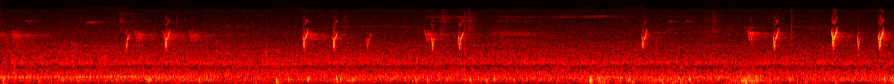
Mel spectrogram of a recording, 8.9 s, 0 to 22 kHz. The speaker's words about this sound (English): Stop. Recording bird 305.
